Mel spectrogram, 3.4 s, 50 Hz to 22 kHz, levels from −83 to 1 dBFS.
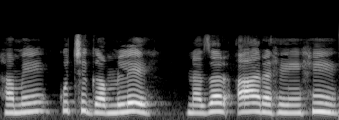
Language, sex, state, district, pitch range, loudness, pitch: Hindi, female, Madhya Pradesh, Bhopal, 235-265 Hz, -15 LUFS, 250 Hz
